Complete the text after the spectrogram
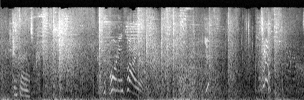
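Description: Energy blasts whoosh and crackle in bursts.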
